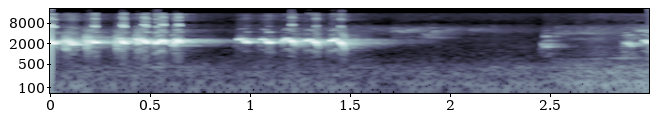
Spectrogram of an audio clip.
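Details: Two quick bursts of bubbly, rolling chatter from a yellow-vented bulbul singing its 'uplik uplik' fighting style, each about half a second, followed by near silence and a faint final note.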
